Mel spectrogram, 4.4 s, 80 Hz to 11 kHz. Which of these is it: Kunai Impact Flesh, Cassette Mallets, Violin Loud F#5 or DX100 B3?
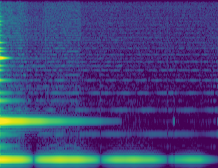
DX100 B3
